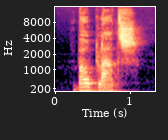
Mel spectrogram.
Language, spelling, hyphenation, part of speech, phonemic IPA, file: Dutch, bouwplaats, bouw‧plaats, noun, /ˈbɑu̯.plaːts/, Nl-bouwplaats.ogg
- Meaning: a building site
